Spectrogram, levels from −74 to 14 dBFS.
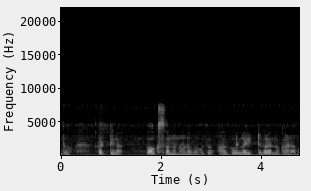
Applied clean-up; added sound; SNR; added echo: none; none; none; reverberation time 0.4 s.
